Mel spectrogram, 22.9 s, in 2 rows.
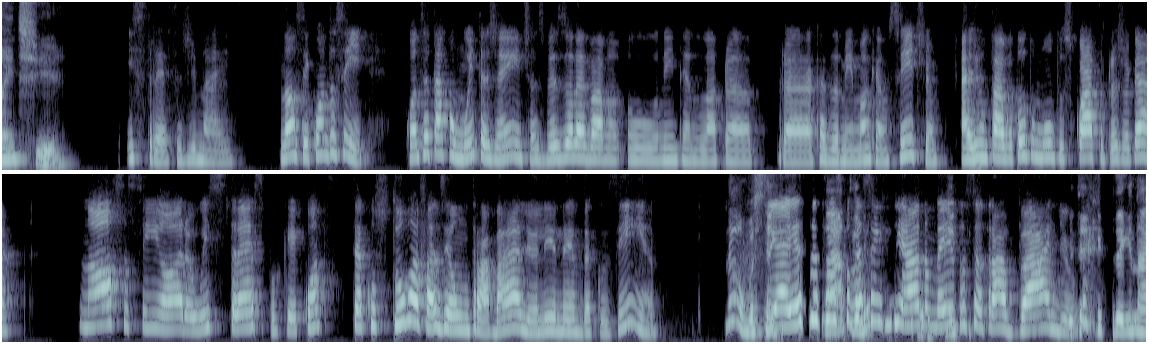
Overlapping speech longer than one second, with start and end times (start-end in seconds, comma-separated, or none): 19.1-21.0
